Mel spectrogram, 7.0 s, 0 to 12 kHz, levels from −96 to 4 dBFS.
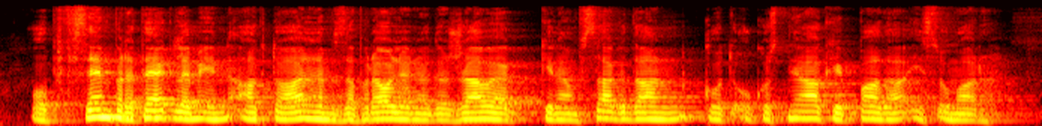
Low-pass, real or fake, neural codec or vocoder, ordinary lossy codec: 9.9 kHz; real; none; none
